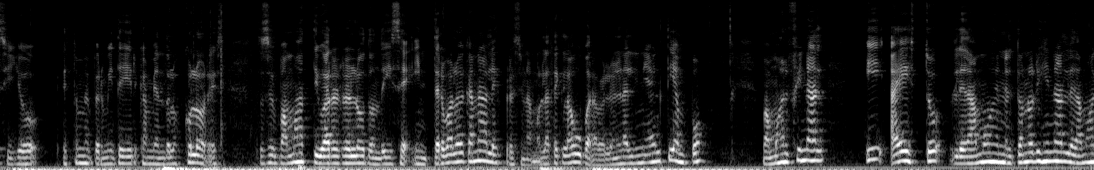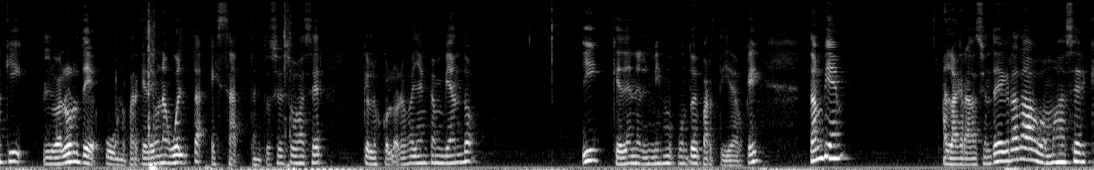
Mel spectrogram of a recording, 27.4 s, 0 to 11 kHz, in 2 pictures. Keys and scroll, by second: 2.8 ctrl+z, 6.6 u, 14.9 KP_1, 15.4 Return, 17.1 KP_0, 26.1 ,.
